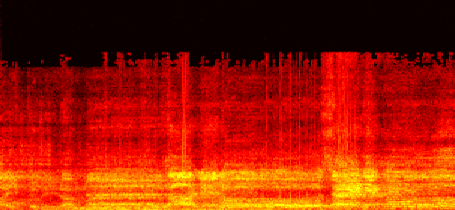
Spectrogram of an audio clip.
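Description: A noha, a Shia mourning elegy, chanted by male voices in long, held, wavering lines.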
